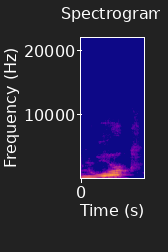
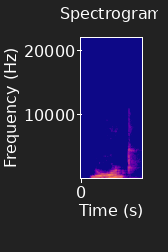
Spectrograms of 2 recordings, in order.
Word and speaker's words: Newark: So I went to, I'm going to make sure I'm saying it, Newark, New Jersey, Newark.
